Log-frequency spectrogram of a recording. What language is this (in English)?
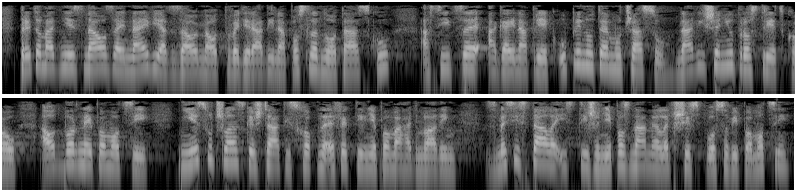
Slovak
